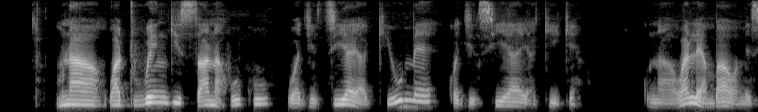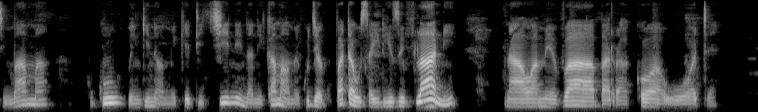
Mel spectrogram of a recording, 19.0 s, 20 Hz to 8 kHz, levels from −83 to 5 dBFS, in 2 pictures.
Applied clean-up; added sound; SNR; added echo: none; none; none; none.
